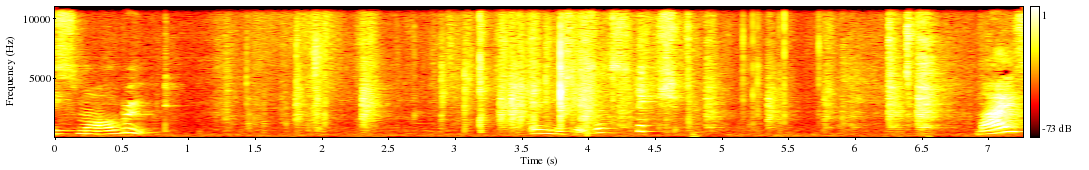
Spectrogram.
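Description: Paper rustles as a young girl handles cards.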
